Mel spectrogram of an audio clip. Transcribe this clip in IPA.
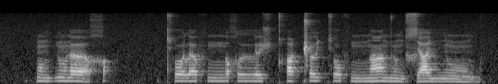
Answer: p õ ɡ ɗ ũ ɾ ɜ χ | cʰ o l ɜ f nː ɵ χ lː ɨ ʃ qʰ ɨ ǁ ɵ c o f nː ã d ũ ɡ ɕ a ɲ ũ ɡ

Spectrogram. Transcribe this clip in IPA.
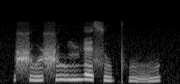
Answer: ʂ u˧˥ ʂ u˥ m ɥ ɛ˥˩ s u˧˥ pʰ ṵ˨˩˦

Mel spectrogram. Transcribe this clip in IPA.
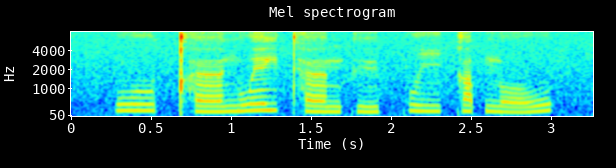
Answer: w uː˧ t̚ kʰ œː˨˧ n w e˥ j t̪ʰ œː˨ ŋ k yː˨˥ p̚ kʷ iː˧ k ɐ˧ p̚ n̪ o˨˥ w

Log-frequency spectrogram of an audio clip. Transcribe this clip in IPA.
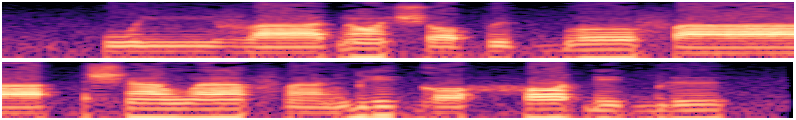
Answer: w iː˨ v aː˨ ɗ ɔ̃˧ ʃ ɔ˨ p ɨ˨ ɡ͡b oː˦ f aː˧ | ʃ ã˧ w ã˧ f ã˨ ɡ͡b i˦ ɡ ɔ˨ h ɔ˦ ɗ i˧ ɡ͡b ɨ˦

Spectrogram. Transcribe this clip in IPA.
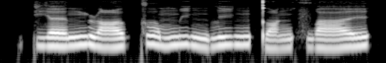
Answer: p j ɛ˧˥ n ɻ ɑ˧˥ ʊ̯ k ɤ˥˧ m i˥˩ ŋ l i˥ ŋ t̪ ɑ˧˥ ŋ f w a˧˥ ɪ̯

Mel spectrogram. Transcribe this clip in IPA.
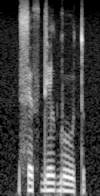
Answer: s ɨ θ d i l ɡ u t

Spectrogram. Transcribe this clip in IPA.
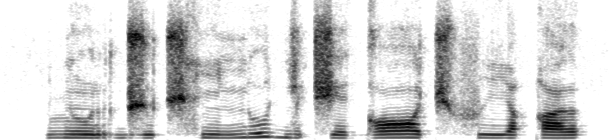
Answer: ʎ ũ r d͡ʒ u t͡ʃ x ĩ ɲ u ɟ ə̃ t͡ʃ e ɡ ɔː t͡ʃ f iː q ə

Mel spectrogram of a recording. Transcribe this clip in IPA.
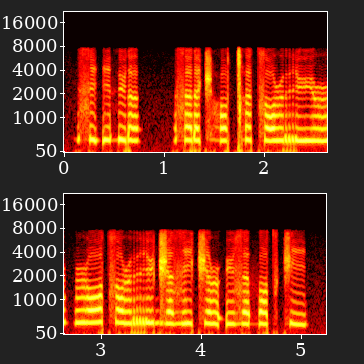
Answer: s i ʔ i θ y ɾ ə | s ɜ ɾ ɜ t͡ʃ h ɔ ǀʰ ə t͡s ɔ ɹ r y ɹ | ɹ ɔ t͡s ɔ ɹ r y d͡ʒ ɜ z i t͡ʃ ə ɹ ʔ y z ə θ ɔ t͡s t͡ʃ i

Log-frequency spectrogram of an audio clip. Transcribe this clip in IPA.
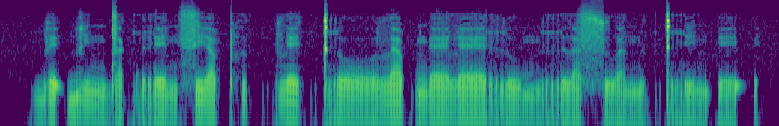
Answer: b e˦˥ ʔ b i˨˩ n d a˨˩ k̚ r e˨˩ n s i˨˩ a̯ pʰ ɯ˨˩ k̚ p l e˨˩ k̚ t r oː˩˦ l a˥˩ p̚ ŋ ɛː˧ l ɛː˦˥ r uː˨˩ m r ɯ˦˥ a̯ s u˨˩ a̯ n ɯ˦˥ k̚ t r i˨˩ n ʔ e˨˩ ʔ

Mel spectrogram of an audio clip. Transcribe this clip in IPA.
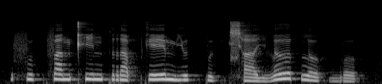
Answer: f u˨˩ k̚ f a˧ n kʰ i˧ n p r a˨˩ p̚ k eː˥˩ m j ɯ˦˥ k̚ p ɯ˨˩ k̚ t͡ɕʰ a˨˩ j l ɤː˥˩ t̚ l o˨˩ k̚ b o˨˩ k̚

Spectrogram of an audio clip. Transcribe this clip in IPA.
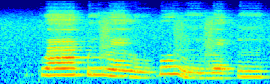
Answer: kʷ aː˦ k͡p ɨ˦ v ɛ˧ l u˨ ɓ o˦ v ĩ˨ v ɛ˨ k͡p ĩ˧

